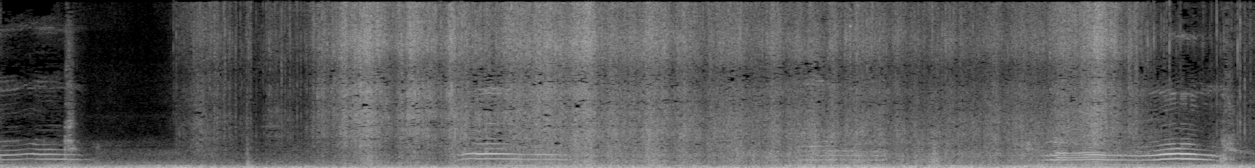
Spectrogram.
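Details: Hungry homeless cat asking for food meows several times, short wavering cries spaced a few seconds apart, with the last one longer and louder, against constant low traffic-like rumble and hiss.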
